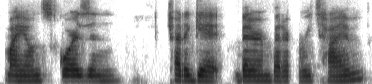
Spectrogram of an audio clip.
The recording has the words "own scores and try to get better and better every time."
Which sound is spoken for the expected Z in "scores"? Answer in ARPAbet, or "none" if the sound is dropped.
Z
